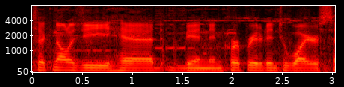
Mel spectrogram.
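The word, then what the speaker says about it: WIR: So the three would soon regroup as were, still pronounced Wire, but before the official announcement of Go To Bed's departure, Wire would put out the album The Drill.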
